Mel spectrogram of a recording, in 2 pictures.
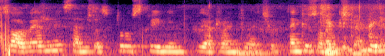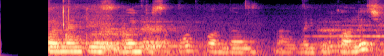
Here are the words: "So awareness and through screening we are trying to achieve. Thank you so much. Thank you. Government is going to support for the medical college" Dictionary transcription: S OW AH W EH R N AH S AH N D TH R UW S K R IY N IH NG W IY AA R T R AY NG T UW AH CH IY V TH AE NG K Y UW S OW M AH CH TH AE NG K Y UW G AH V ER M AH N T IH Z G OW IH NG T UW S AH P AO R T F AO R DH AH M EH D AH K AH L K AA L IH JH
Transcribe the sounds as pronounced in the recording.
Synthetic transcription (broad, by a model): S OW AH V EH R N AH S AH N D T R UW S K R IY N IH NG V IY AA R T R AY NG T UW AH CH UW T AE NG K Y UW S OW M AH CH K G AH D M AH N T IH Z G OW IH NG T UW S AH P AO R T F AO R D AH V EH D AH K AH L K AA L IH JH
